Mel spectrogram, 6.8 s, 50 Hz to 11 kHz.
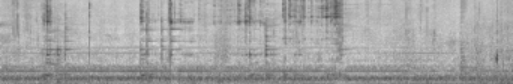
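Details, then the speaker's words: HITBOX MIG200II welder in MIG mode with inductance switched from negative settings to plus: irregular sharp crackles and pops over a steady hum, showing arc crackle and spatter. "czyli trzeszczy, strzela"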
